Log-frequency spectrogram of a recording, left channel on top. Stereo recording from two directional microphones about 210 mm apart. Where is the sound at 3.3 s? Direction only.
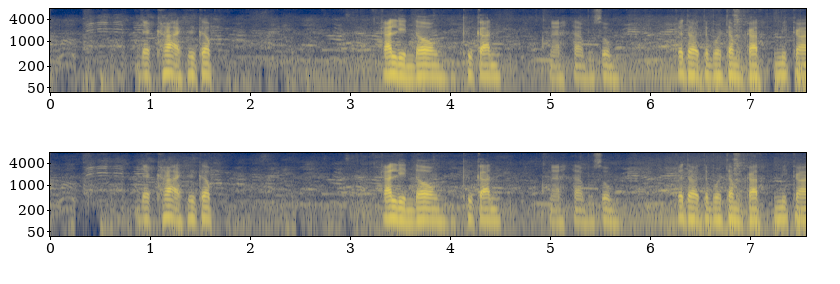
Centre (ahead or behind).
